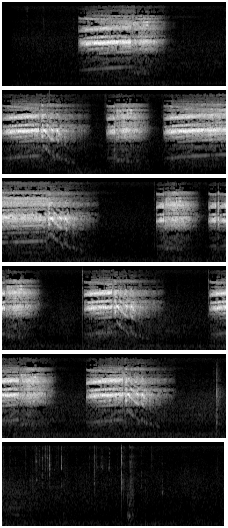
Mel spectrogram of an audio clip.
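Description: Miniature turbocharger keychain playing recorded turbo spool-up whistles through its tiny speaker: nine separate bursts of one to three seconds each, each a rising whine.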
